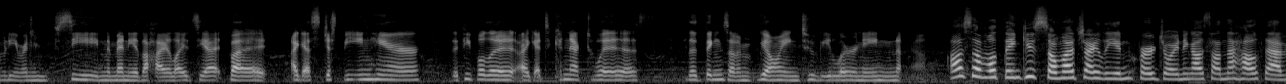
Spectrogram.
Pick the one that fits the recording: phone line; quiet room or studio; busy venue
busy venue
